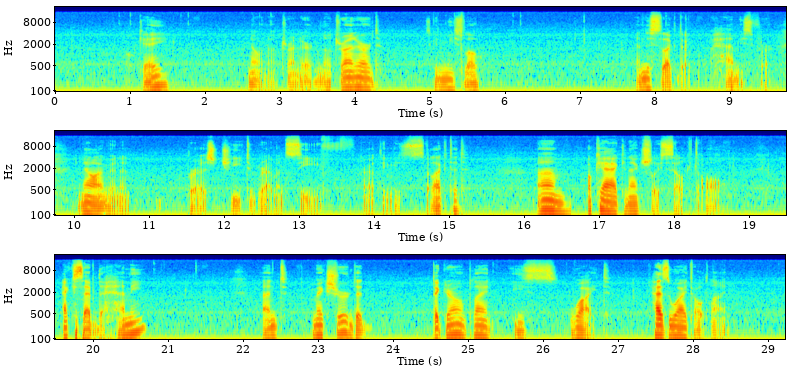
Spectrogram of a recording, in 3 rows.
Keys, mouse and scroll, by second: 7.3 b, 10.4 g, 18.4 a, 18.9 a, 20.3 b.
